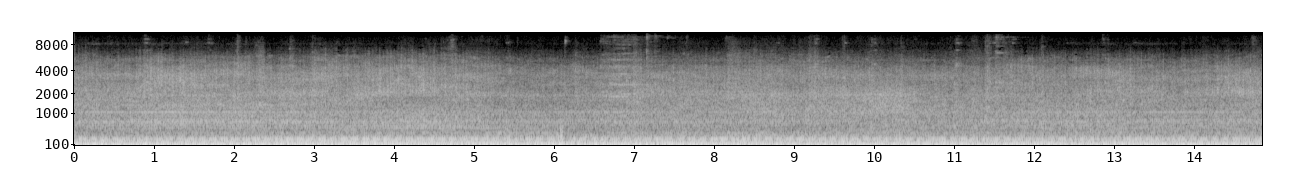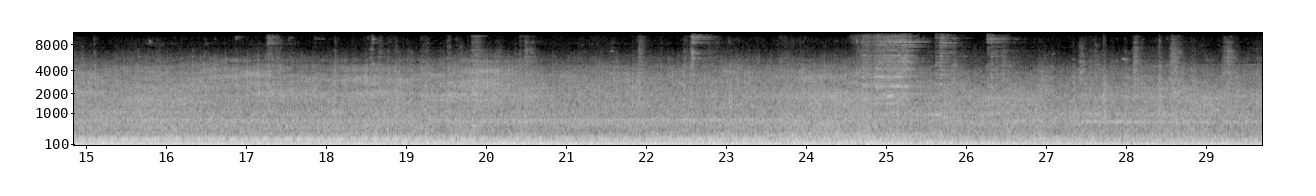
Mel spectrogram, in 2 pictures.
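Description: Several diesel freight locomotives running with a steady low engine drone as they pull a container train slowly past, with faint steady tones above and a few scattered clicks.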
